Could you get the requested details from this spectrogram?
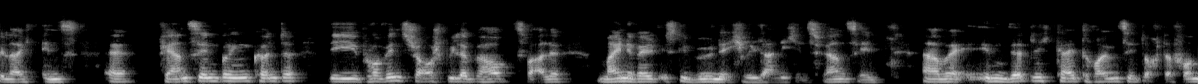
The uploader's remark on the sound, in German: Aus Gründen der Corona-Pandemie konnte der Abend leider nur als Zoom-Konferenz stattfinden. Das Publikum und auch die Gesprächspartner waren lediglich über das Internet miteinander verbunden.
